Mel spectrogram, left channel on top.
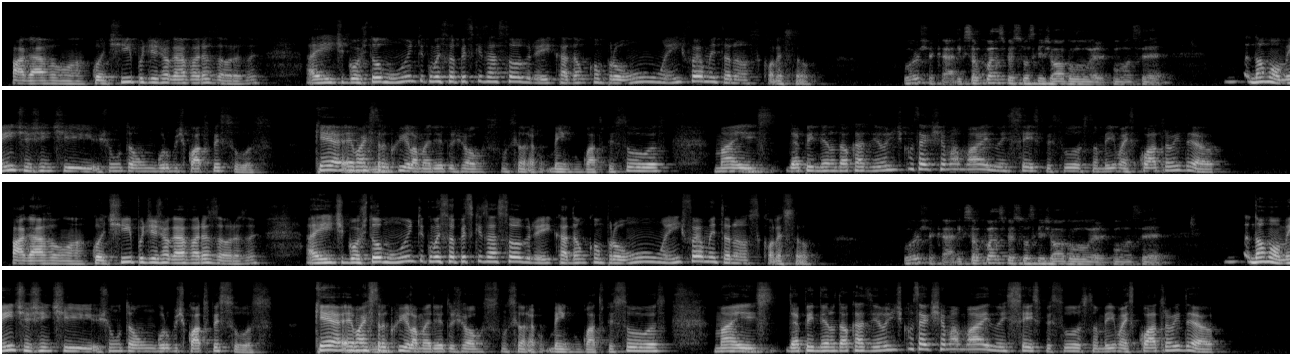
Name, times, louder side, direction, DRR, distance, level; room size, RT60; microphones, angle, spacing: voice 1, 0.1-8.1 12.2-15.6 16.0-25.0, right 3 dB, 65° right, 0.9 m, -25 dB
voice 2, 9.0-11.6 16.3-16.7 20.3-20.4, left 1 dB, 5° left, 2.0 m, -31 dB
15.0 x 14.5 x 3.3 m
head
